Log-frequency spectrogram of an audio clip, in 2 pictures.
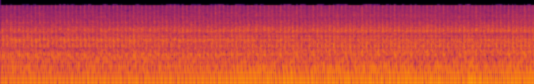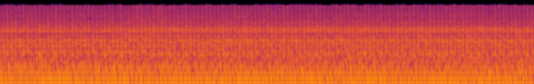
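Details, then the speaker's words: Diesel after repair of a defective cylinder head that had let compression into the radiator, run without a thermostat. Steady, even idle clatter at about two beats per second, no misses; a healthy idle. "Kelihatannya sudah aman ya ini enggak ada termostatnya Makanya"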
